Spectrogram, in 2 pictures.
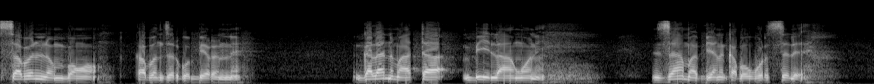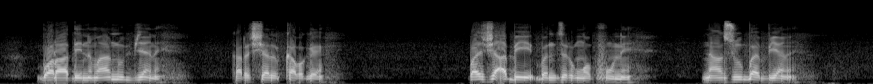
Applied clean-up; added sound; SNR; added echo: none; none; none; none.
